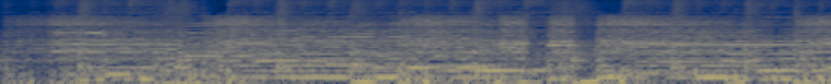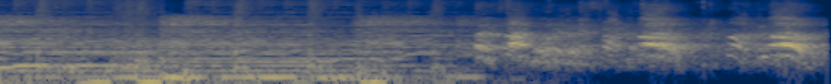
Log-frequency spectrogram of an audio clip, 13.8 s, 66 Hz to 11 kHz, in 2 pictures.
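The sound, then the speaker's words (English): About 2,000 Millwall fans chant together at Valley Parade during a playoff semi-final first leg, a loud, rough, sustained roar of massed male voices that carries on steadily before breaking up into scattered shouts near the end. “As you can hear, 2,000 Millwall fans have come up to Valley Parade for the playoff semi-final,”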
